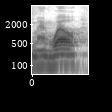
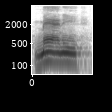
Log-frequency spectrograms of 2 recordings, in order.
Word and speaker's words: Manuel: sounding name I myself my first name is Manuel and growing up people pronounced in all sorts of different ways Manuel Manny Emmanuel Manuel Emmanuel and as a student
